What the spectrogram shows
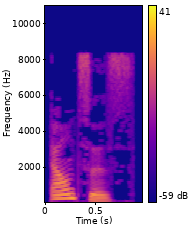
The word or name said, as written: ounces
